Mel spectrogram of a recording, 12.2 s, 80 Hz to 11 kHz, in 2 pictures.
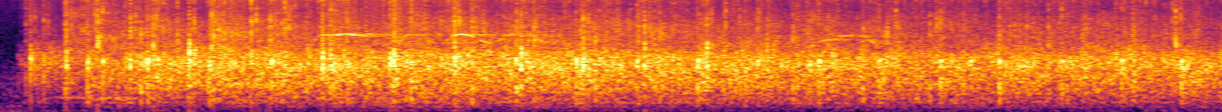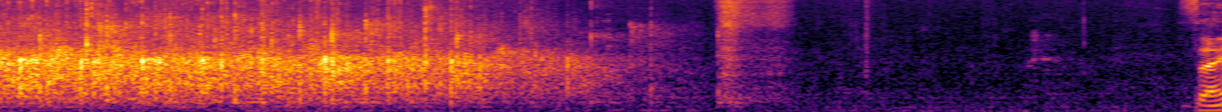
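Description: Sustained audience applause at a Wi-Fi Trek 2018 conference welcoming keynote speaker Tom Carpenter, a dense, steady clapping from a large crowd that fades out after several seconds, followed by quiet room tone.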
